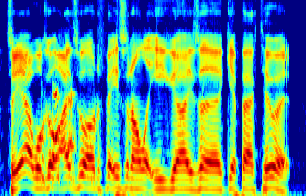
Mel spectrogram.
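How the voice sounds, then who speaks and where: A man from British Columbia hosting a casual radio interview, chatty and quick to laugh. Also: fairly high pitch, fairly even intonation, pushed and bright, no room sound. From British Columbia, Canada. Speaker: radio host.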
